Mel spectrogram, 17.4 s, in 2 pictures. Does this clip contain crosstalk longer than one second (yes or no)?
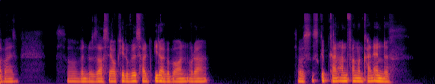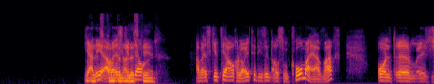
yes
